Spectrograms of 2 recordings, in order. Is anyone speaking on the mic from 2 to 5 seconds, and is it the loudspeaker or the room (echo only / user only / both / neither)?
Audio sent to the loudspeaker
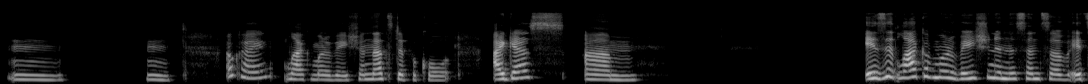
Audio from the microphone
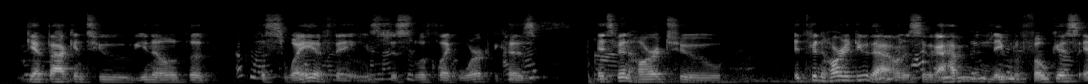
both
